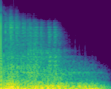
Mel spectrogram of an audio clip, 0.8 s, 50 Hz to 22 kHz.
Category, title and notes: Instrument samples > Percussion
stereophonize/-se: 1. to make a monophonic waveform stereophonic, 2. to boost/expand the stereophony (via various phase and spectral techniques)
debris, dump, landfill, receptacle, skip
